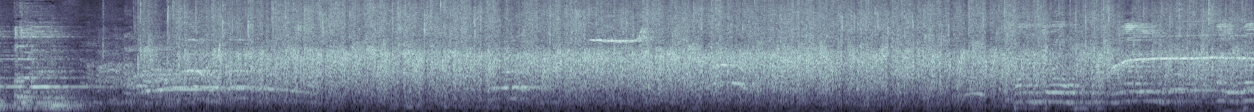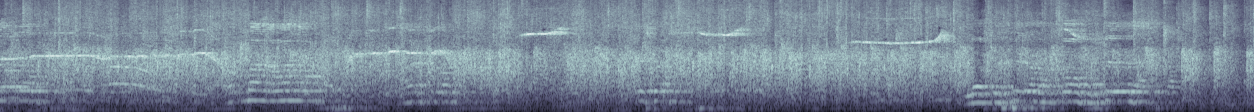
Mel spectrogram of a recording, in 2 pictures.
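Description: An audience applauds and cheers in a large room.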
